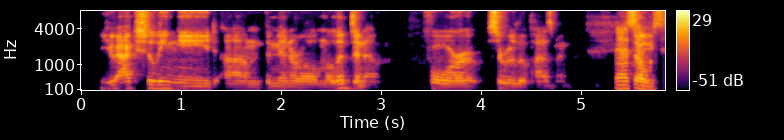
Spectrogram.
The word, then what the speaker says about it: molybdenum: actually need the mineral molybdenum for ceruloplasmin that's always saying what I said that's how you say I would I always pronounce it wrong I'm like mall Biddy um I don't know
